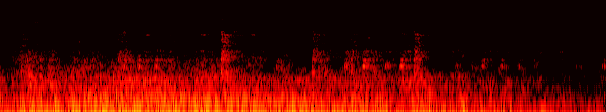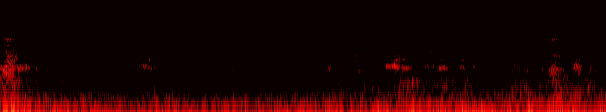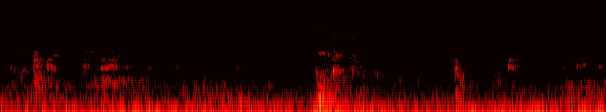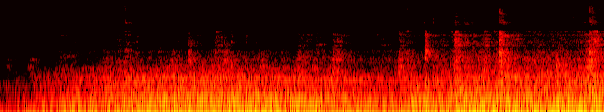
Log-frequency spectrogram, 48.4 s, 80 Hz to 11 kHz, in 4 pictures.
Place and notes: Lone Wolf Trail, Ballwin, Missouri, USA - Castlewood Ruin Fence
Dual contact microphone recording from a chain link fence surrounding a concrete ruin in Castlewood State Park off Lone Wolf Trail. In the 1920s this area along the Meramec River was an extremely popular summer resort destination. The park contains many concrete ruins from that time. The Lone Wolf Trail was named for the former Lone Wolf Club, an area speakeasy during Prohibition.
Missouri, United States, 28 January, 15:38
